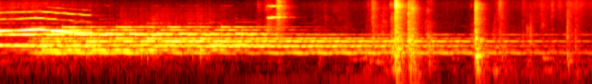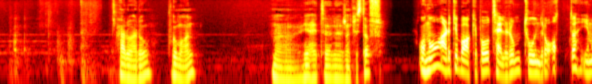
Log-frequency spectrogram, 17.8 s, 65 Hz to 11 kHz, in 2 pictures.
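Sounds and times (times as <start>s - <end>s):
emergency vehicle siren: 0.0s - 10.3s
speech: 10.7s - 11.9s, 13.0s - 17.7s.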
